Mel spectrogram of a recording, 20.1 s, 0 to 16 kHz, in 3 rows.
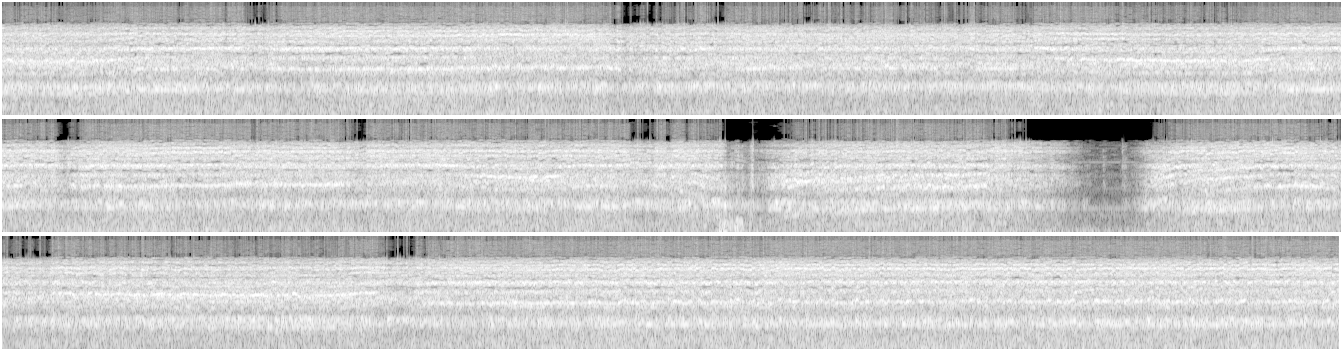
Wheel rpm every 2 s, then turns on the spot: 220, 220, 230, 220, 220, 140, 130, 210, 210, 210.
none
